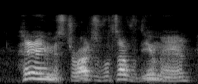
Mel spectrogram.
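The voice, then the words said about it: Jesse Ventura impression. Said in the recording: “I did the voices of the nanny and Jesse Ventura.”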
